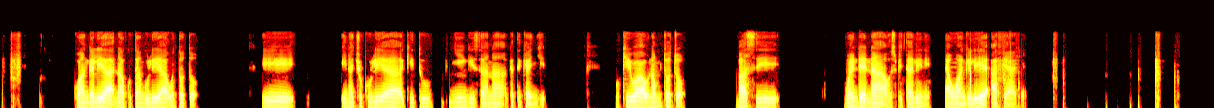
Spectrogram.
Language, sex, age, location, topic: Swahili, male, 36-49, Wajir, health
